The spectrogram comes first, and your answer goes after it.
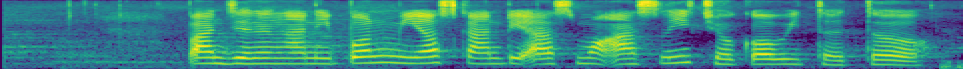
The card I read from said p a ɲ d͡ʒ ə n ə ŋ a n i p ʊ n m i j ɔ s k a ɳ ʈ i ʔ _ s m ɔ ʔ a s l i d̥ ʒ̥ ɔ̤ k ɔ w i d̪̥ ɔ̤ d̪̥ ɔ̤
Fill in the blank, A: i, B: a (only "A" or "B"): B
